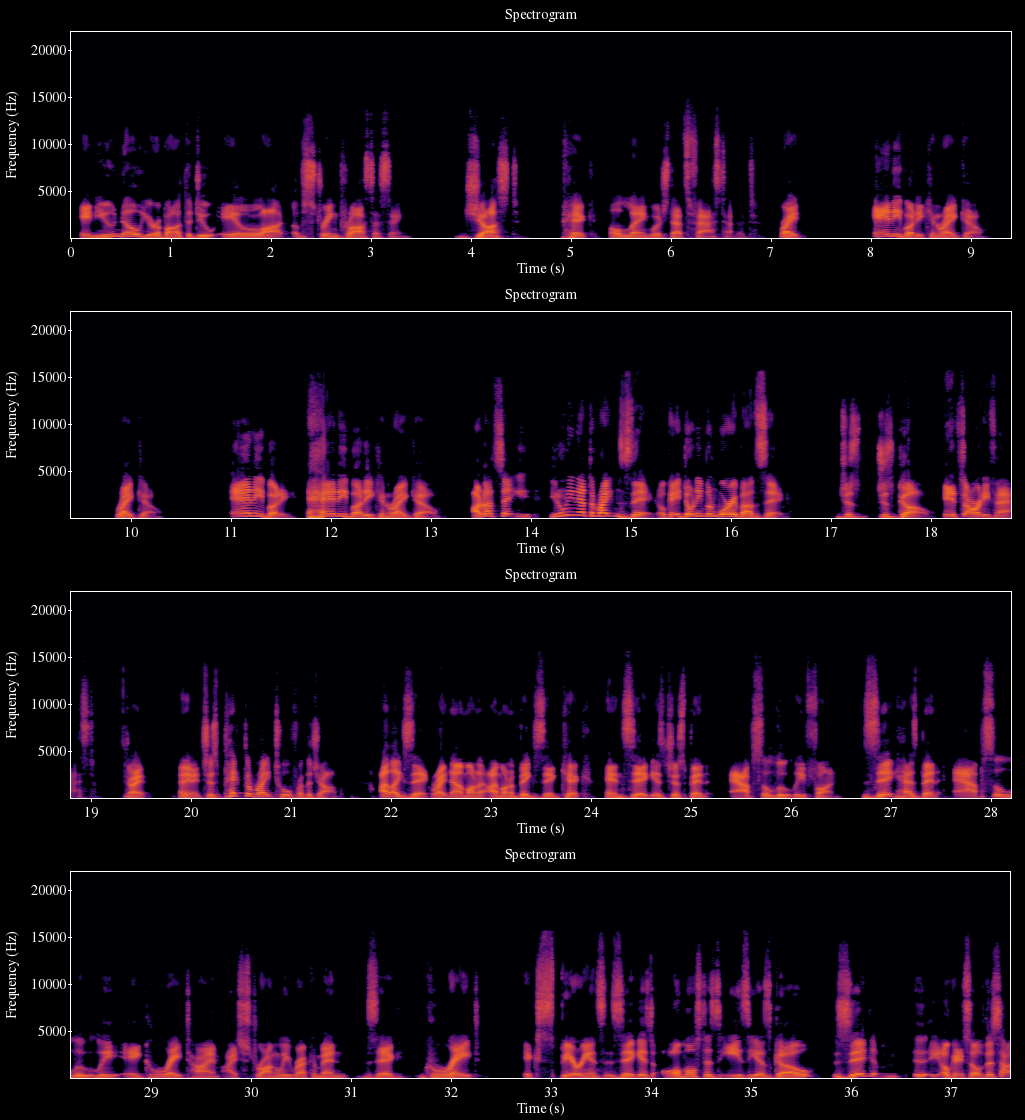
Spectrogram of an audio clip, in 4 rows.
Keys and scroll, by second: 19.2 alt+[, 27.4 alt+[, 29.3 alt+{, 37.2 alt+=, 37.5 ctrl+n.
